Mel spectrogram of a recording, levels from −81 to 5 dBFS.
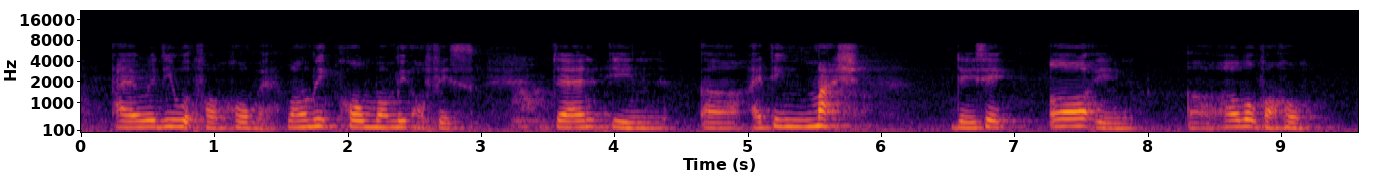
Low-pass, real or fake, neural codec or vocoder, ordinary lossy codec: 7.2 kHz; fake; codec, 16 kHz, 4 kbps, FunCodec, trained on Chinese and English, 50 frames a second; none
